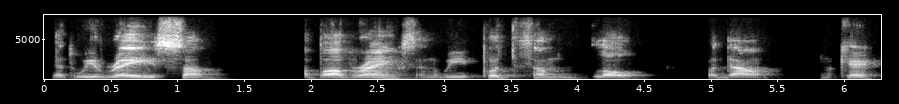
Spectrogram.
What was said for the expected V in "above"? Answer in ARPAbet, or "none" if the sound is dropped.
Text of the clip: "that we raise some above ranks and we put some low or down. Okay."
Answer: V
